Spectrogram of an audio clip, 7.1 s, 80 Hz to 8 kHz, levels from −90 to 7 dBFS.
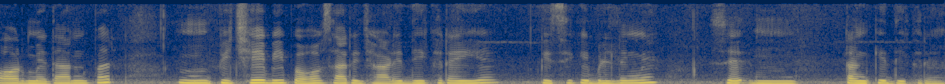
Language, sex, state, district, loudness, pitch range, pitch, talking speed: Hindi, female, Haryana, Rohtak, -15 LUFS, 200-220 Hz, 210 Hz, 185 wpm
